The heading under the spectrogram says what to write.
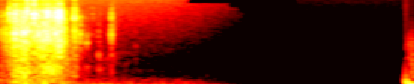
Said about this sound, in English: Okay, I'm going to see if I can open the Ziploc bag with the gloves off. Ready? Yeah. And it's open. Huh.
